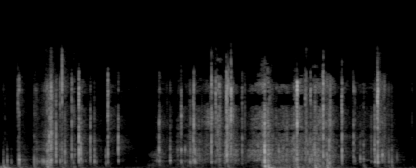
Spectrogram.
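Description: Plastic wrapping of baby wet-wipe packs crinkling as the packs are handled, in two stretches of dense crackling with a short break about a second and a half in.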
